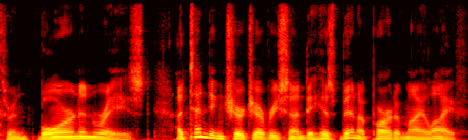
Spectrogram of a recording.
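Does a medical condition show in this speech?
No.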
